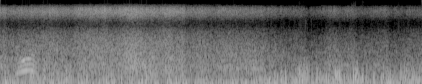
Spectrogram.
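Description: Wind buffeting the microphone in a steady low rumble, over small sea waves washing onto a sandy shore.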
